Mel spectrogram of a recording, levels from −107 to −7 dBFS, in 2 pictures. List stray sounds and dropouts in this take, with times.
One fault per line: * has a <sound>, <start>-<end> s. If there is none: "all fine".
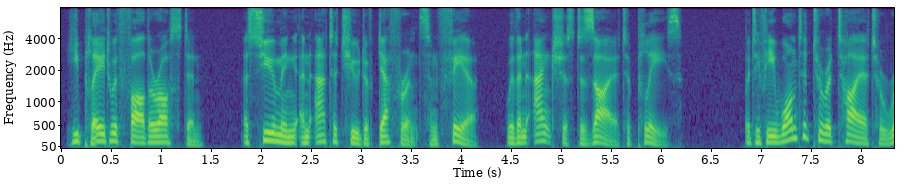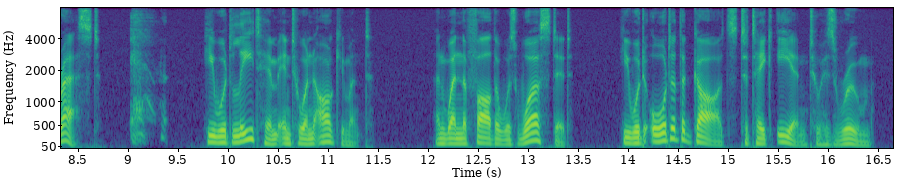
* has a cough, 9.0-9.4 s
